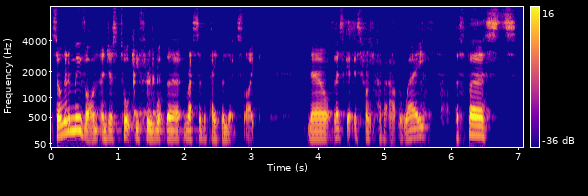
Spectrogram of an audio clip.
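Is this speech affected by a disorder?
No.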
